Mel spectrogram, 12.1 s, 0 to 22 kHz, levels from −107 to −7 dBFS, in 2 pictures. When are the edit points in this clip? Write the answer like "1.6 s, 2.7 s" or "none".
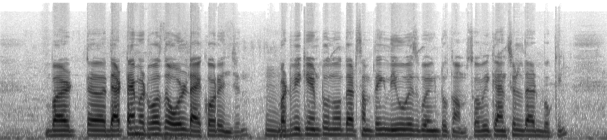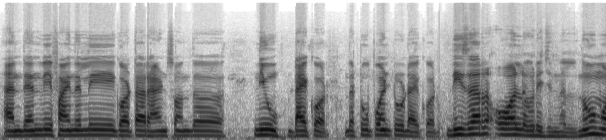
10.4 s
